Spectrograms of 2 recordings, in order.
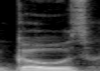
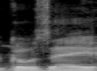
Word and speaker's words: Gose: So the first one I have here is actually a Gose style, okay, or Gose, however you want to pronounce it.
